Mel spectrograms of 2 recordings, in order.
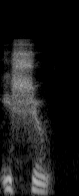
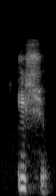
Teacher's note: Issue as a verb or a noun is going to have its stress on the first syllable.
